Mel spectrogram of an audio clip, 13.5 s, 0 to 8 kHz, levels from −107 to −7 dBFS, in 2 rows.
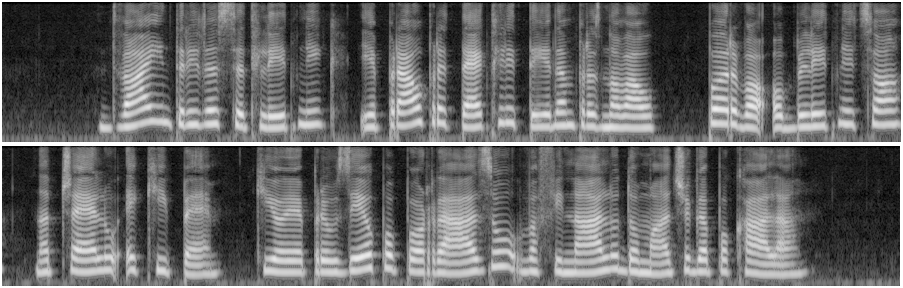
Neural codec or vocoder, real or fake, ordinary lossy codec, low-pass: codec, 16 kHz, 4.8 kbps, FACodec; fake; none; none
